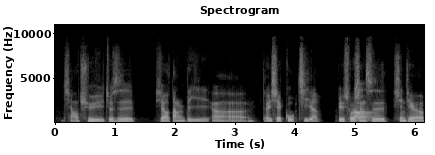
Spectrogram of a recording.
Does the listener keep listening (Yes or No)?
Yes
